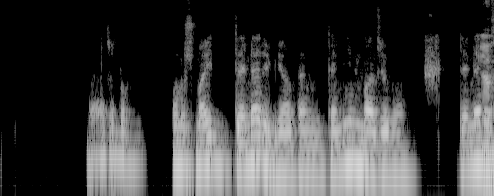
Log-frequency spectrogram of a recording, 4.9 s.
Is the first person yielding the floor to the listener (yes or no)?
yes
